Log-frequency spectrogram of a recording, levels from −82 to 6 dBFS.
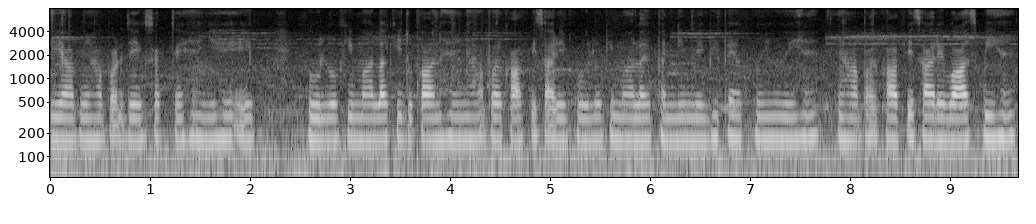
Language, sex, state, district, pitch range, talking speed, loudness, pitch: Hindi, male, Uttar Pradesh, Muzaffarnagar, 155-165 Hz, 205 wpm, -19 LUFS, 160 Hz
